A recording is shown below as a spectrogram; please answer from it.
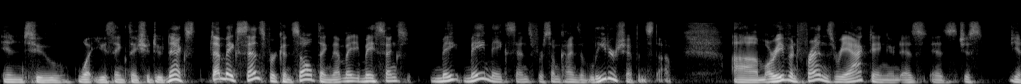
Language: English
